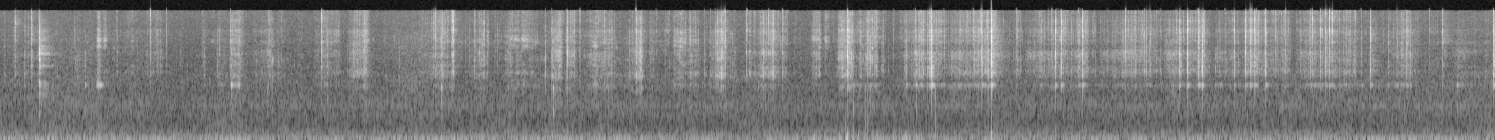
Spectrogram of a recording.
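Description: A small hollow plastic play-food burger, with bun, lettuce and patty parts, is held in the hands and tapped with fingernails. Quick, irregular, sharp plastic clicks with a bright, high tone die away almost instantly. The taps sit over a steady low rumble and grow denser and louder toward the end.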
